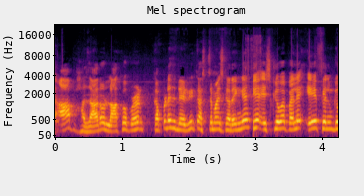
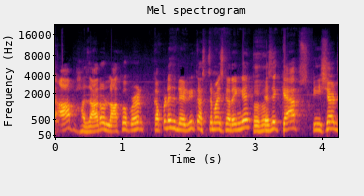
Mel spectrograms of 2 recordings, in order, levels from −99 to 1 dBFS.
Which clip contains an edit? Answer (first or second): first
